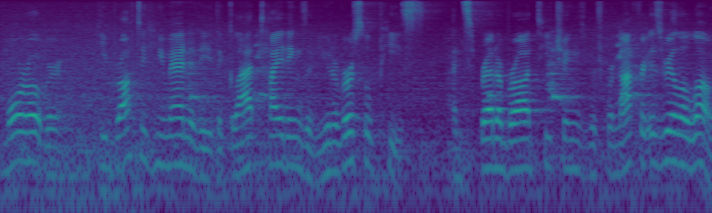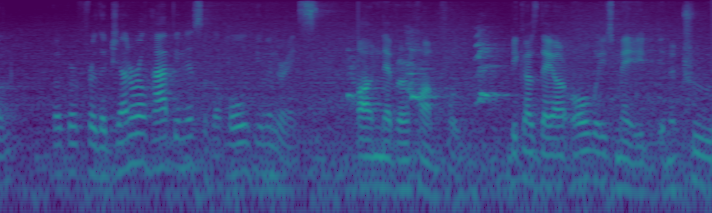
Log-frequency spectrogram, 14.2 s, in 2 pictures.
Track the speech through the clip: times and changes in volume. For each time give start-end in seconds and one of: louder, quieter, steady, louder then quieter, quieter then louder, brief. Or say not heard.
0.0-14.1 steady.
